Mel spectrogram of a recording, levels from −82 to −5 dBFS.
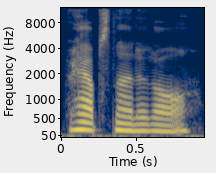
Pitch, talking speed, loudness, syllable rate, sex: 175 Hz, 250 wpm, -19 LUFS, 5.9 syllables/s, female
